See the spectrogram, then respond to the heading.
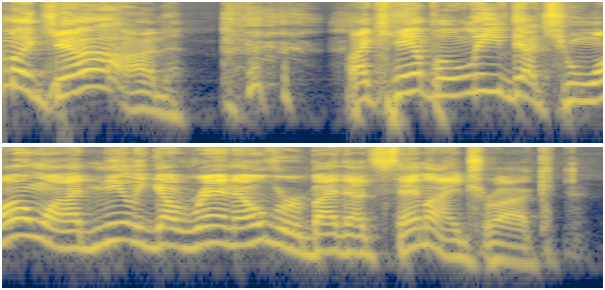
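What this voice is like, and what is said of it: Loud exaggerated American accent. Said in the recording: “Americans are like, "Oh my God!" ... my really bad impression”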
